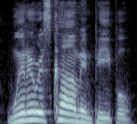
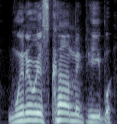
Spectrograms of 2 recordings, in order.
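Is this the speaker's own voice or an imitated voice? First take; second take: imitated voice; own voice. First: It is said in a put-on imitation voice. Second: It is said in an ordinary natural voice.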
